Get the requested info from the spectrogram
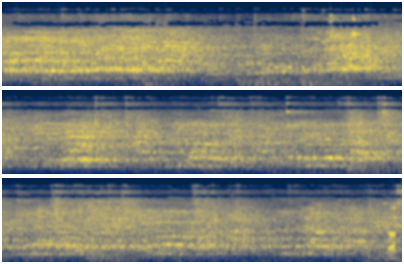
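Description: A basketball game in a gym: a ball dribbling on the hardwood over steady crowd chatter.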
